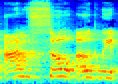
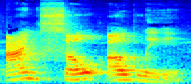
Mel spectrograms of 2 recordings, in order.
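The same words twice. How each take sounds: First: A touch higher, mock childish plea; lightly voiced little girl. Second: Slow, mournful little girl's plea, lightly voiced; retold crying girl. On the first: Retelling the girl crying to her mom, lightly higher voice. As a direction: nudge the pitch up like a small girl. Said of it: "And she said". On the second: Retelling a little girl telling her mom, slow and sad. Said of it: "She was crying".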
